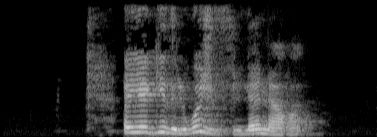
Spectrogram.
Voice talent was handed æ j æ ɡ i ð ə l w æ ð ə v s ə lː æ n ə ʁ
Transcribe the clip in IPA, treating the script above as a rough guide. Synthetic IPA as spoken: æ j æ ɡ i ð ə l w æ ʒ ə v f ə lː æ n ə ʁ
